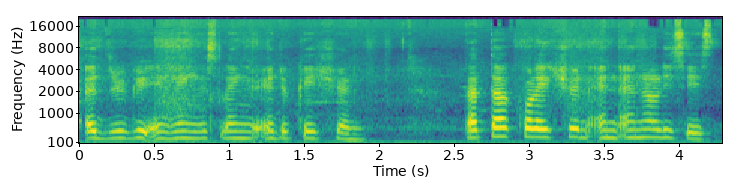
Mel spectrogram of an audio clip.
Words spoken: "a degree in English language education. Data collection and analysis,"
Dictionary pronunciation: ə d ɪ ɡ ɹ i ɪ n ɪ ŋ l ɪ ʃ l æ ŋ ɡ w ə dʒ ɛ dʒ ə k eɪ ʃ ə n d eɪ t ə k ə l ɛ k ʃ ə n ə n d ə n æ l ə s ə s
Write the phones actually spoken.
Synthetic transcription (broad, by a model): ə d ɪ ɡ i ɪ n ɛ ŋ ɪ s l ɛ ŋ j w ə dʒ ɛ dʒ ə k eɪ ʃ ə n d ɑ t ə k ə l ɛ k ʃ ə n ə n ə n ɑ l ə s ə s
